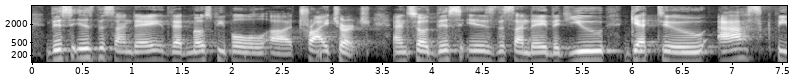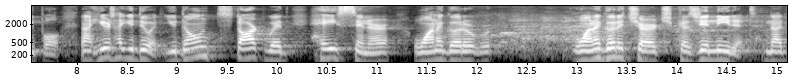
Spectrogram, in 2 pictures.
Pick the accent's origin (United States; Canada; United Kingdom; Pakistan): Pakistan; Lego, I do not look like him. I'm Pakistani. He is Indian.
